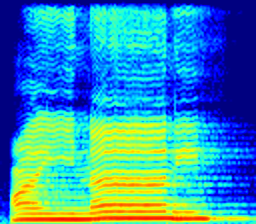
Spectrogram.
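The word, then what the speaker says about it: عَيْنَانِ: Ainani. Na hukumnya mad tobi'i muqaddar sebab ada huruf nun dengan harokat fathah panjang. Cara bacanya dipanjangkan 2 harokat.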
